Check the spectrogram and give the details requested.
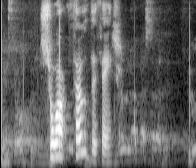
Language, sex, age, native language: Icelandic, female, 30-39, Icelandic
